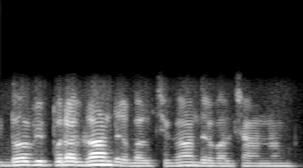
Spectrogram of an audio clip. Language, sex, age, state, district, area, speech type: Kashmiri, male, 30-45, Jammu and Kashmir, Ganderbal, rural, conversation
